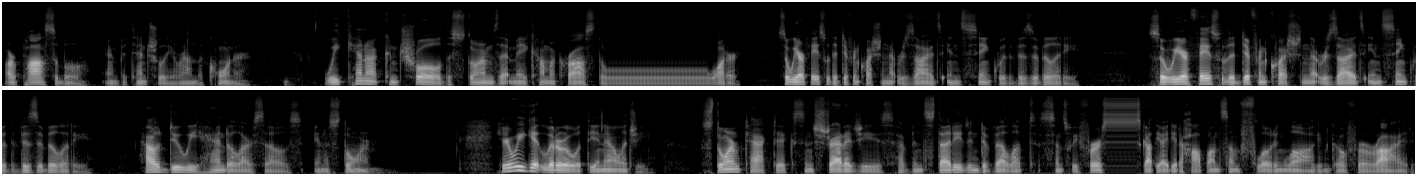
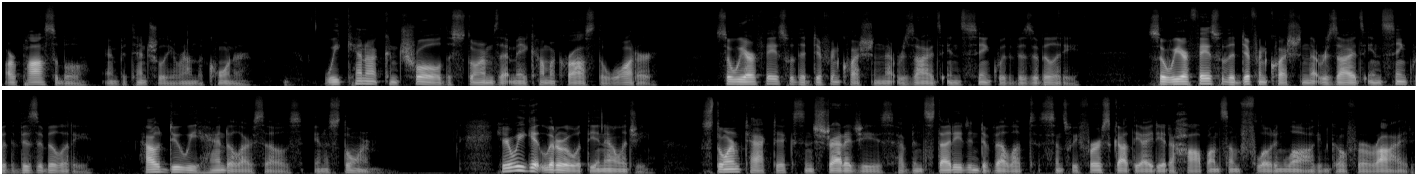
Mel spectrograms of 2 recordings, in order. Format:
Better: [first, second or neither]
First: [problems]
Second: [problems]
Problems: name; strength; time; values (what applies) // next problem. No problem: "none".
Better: second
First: audio freezing; at 6 s for 1 s and at 25 s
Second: none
